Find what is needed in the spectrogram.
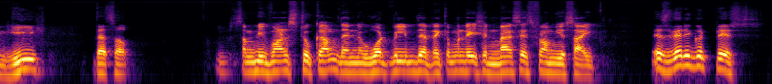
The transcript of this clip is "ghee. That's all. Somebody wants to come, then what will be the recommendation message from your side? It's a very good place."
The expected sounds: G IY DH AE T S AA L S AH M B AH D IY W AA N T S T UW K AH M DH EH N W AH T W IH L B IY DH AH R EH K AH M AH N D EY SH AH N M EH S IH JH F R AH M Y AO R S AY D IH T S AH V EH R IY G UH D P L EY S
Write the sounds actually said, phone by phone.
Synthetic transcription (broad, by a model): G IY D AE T S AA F S AH M B AH D IY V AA N T S T UW K AH M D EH N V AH T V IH L B IY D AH R EH K AH M AH N D EY SH AH N M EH S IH Z F R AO M Y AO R S AY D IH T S V EH R IY G UH D P L EY S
